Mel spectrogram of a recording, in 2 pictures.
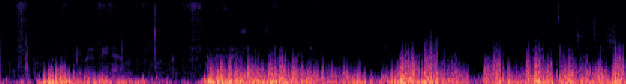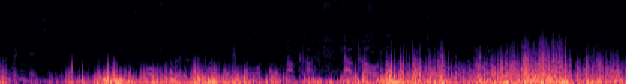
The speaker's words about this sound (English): But yeah, this weather's just bonkers. And now it's weird today. Is It's windy.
